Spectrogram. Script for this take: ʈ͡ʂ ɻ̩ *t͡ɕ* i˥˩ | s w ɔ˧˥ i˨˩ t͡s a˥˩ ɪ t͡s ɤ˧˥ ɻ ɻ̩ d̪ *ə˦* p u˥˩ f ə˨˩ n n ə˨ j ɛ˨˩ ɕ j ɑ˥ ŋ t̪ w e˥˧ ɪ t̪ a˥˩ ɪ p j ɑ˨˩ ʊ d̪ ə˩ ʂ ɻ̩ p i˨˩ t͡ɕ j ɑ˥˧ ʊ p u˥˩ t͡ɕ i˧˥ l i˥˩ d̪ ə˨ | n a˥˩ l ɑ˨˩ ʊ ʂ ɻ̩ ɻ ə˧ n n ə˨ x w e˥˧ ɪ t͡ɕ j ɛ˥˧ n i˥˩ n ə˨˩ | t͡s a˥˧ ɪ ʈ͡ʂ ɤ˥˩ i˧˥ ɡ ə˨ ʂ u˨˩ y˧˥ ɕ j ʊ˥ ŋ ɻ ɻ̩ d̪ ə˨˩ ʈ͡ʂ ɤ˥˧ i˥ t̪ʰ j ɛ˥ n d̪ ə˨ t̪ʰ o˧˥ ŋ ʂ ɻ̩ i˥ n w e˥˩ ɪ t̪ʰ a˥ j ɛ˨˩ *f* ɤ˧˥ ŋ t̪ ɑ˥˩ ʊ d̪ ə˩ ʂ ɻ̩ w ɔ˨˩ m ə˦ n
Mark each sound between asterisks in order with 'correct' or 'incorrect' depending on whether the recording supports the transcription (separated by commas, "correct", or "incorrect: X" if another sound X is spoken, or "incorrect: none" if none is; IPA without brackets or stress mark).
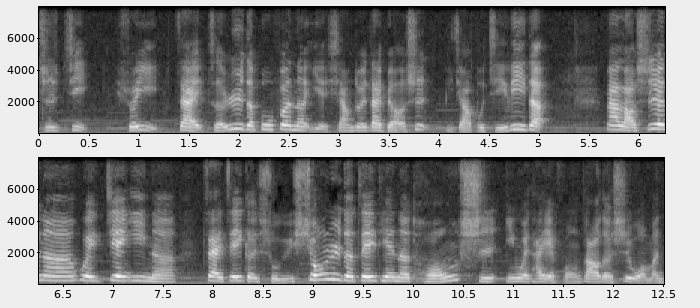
correct, incorrect: ə˩, correct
